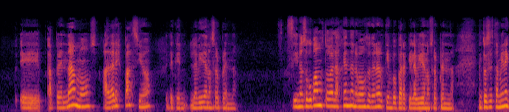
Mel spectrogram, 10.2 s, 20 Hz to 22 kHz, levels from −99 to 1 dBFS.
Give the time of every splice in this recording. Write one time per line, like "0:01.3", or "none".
0:03.3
